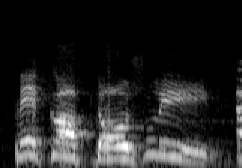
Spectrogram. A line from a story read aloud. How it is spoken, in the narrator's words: roars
